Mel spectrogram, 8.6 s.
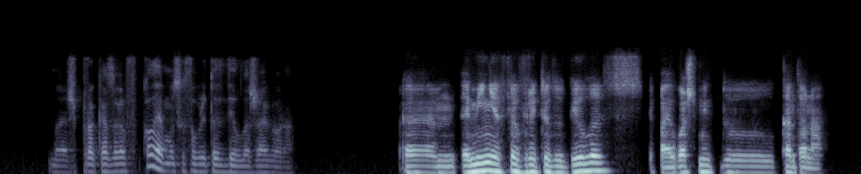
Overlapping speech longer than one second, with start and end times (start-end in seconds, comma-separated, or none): none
